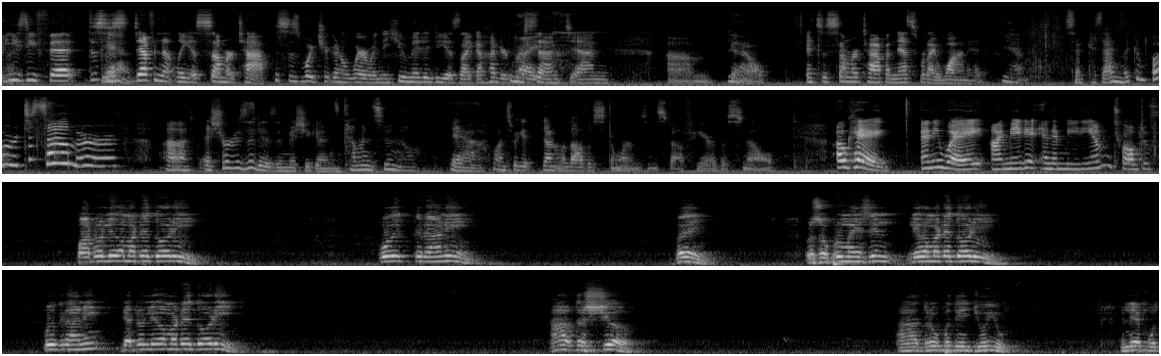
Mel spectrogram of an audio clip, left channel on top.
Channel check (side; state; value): both; different; correlation 0.00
